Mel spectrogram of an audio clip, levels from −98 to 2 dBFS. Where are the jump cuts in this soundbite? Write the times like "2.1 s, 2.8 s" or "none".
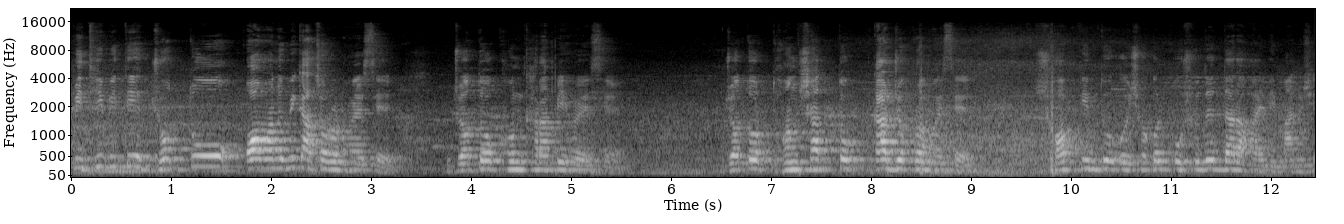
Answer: none

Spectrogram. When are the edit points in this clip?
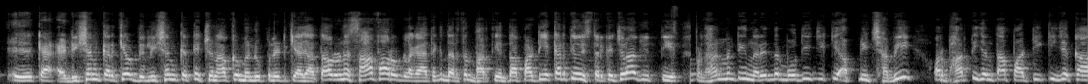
7.0 s

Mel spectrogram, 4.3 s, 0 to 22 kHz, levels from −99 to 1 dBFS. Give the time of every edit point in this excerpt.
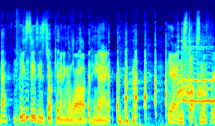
none

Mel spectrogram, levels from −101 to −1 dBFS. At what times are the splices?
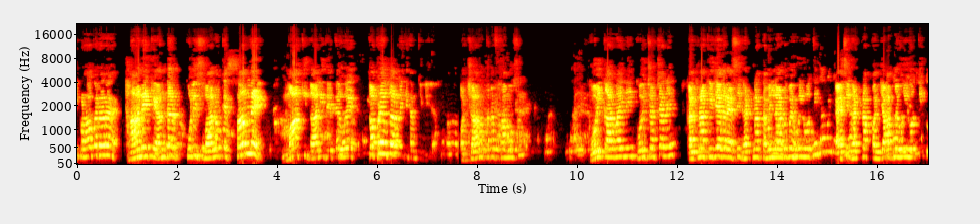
0.9 s, 7.6 s, 12.1 s

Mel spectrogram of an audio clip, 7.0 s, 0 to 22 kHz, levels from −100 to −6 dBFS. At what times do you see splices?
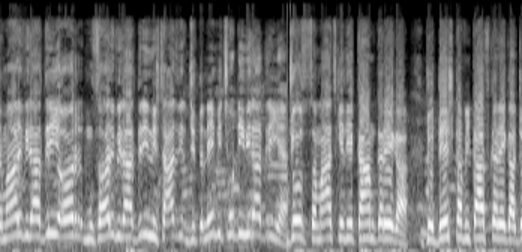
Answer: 3.8 s

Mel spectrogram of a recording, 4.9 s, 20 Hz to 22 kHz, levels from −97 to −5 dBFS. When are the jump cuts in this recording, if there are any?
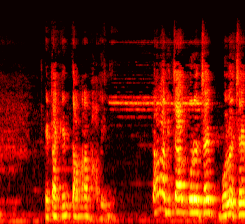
none

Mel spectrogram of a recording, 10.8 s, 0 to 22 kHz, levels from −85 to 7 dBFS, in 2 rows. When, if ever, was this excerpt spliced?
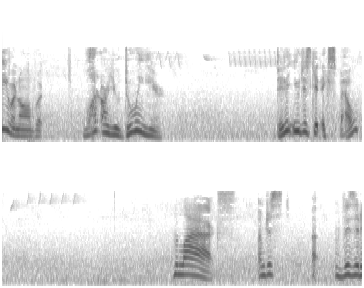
none

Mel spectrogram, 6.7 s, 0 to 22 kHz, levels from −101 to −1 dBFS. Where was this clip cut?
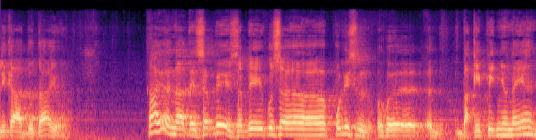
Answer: none

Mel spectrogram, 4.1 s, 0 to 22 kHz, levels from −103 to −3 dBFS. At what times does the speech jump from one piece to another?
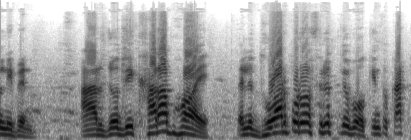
none

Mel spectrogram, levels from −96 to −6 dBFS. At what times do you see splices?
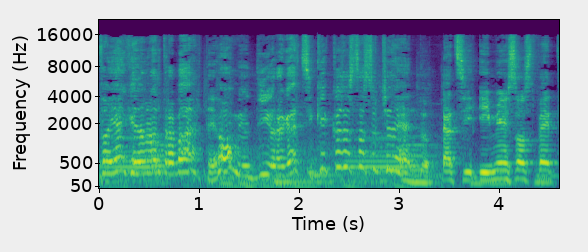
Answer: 3.5 s

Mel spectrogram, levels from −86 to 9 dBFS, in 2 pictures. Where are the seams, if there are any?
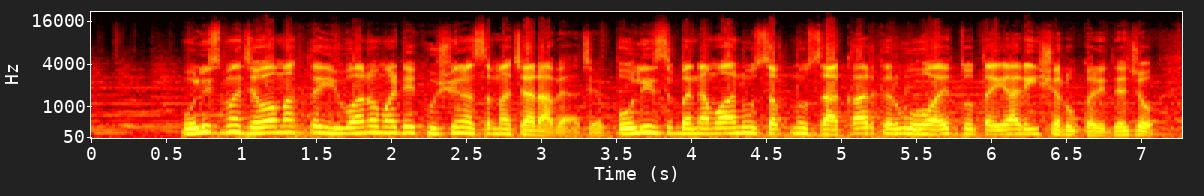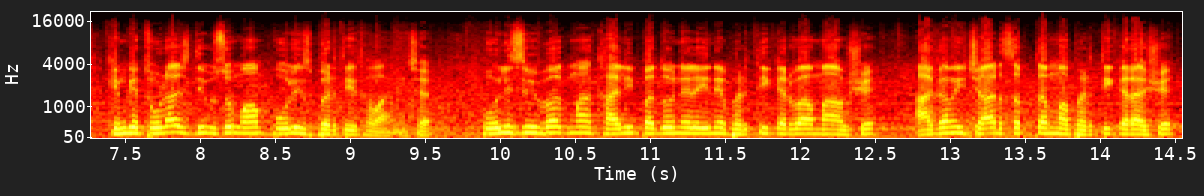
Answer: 13.2 s

